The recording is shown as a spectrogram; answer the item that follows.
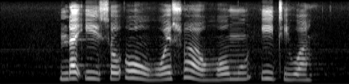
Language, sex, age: Venda, female, 25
